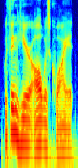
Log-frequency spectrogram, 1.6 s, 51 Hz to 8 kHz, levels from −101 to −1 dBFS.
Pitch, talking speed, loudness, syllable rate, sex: 95 Hz, 190 wpm, -17 LUFS, 5.2 syllables/s, male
